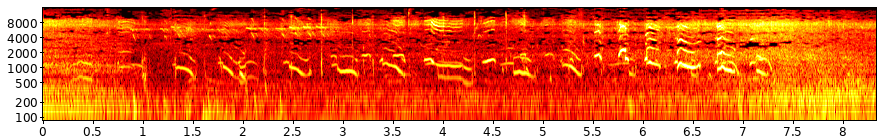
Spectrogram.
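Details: Street dog puppies, several together, whining and whimpering in a rapid overlapping chorus of high, arched squeaks, some sliding up and down, rising louder toward the end over low background rumble.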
